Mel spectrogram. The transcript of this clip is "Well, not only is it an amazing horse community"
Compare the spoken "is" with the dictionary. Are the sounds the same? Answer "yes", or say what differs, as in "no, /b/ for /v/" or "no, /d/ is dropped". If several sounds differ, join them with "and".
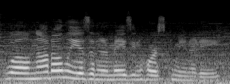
yes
